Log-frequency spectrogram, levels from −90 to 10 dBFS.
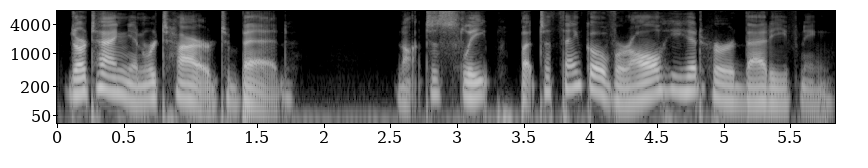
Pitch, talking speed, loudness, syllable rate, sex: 125 Hz, 165 wpm, -20 LUFS, 5.0 syllables/s, male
